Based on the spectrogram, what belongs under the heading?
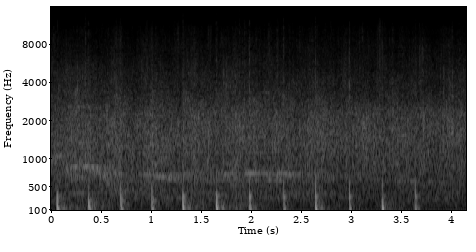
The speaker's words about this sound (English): If you want revival, I want you to stand on your feet, clap your hand, lift your voice, give God some praise tonight.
